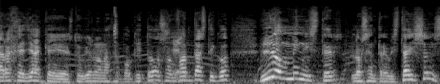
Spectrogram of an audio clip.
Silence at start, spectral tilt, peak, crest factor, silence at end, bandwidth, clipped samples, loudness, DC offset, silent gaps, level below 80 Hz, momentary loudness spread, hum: 0 s; -4.5 dB/octave; -2 dBFS; 16 dB; 0 s; 16.5 kHz; under 0.1%; -19 LUFS; 0.2%; none; -44 dBFS; 11 LU; none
